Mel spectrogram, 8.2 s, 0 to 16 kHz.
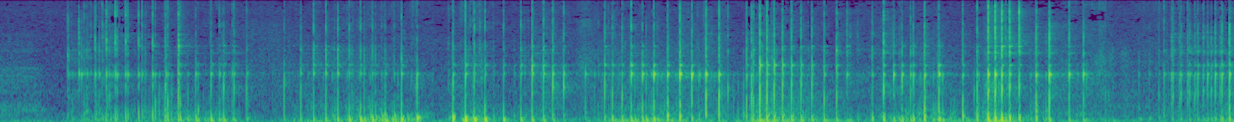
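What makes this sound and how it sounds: A small light-blue plastic stick is scraped in quick strokes across the ribs of a large, dark, ribbed glass bottle with a swing-top, which is hollow and appears empty. Each stroke gives a rapid run of tiny clicks that blur into a buzzing rasp, with a low hollow body and a steady ringing tone near 1.6 kHz. The bursts come in repeated waves with short pauses between them.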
